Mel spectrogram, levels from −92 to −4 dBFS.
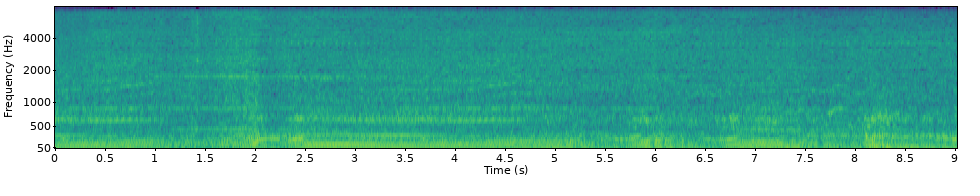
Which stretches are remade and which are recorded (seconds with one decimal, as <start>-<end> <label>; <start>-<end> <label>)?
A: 0.0-7.3 recorded; 7.3-9.0 remade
